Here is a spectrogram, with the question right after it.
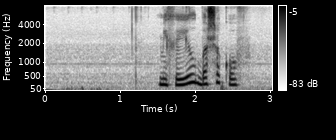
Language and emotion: Russian, neutral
